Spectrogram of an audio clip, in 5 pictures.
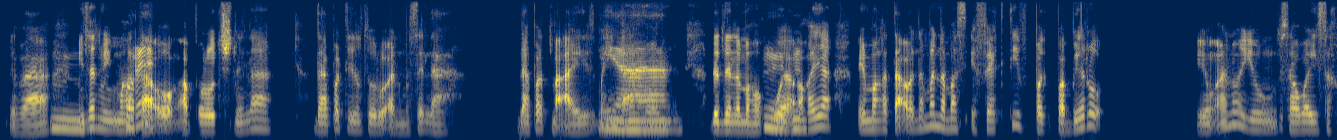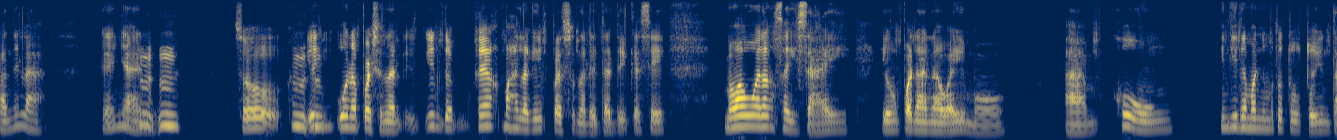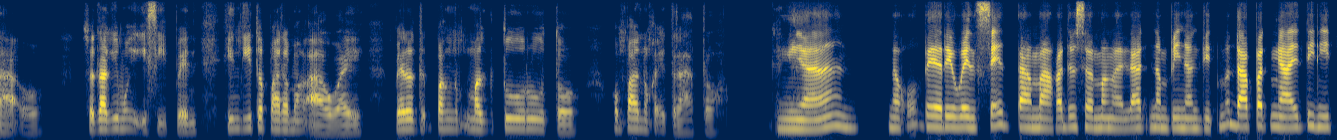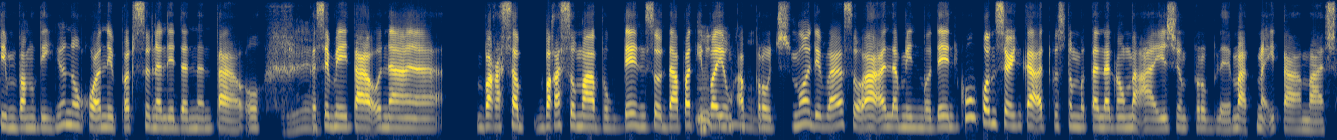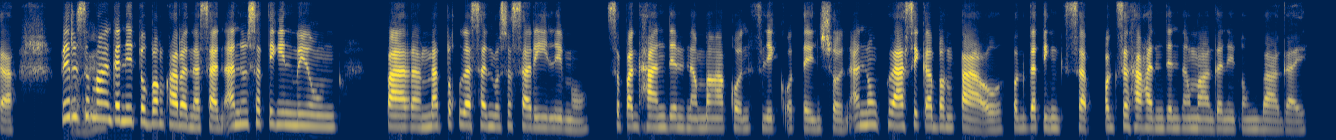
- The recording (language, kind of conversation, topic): Filipino, podcast, Ano ang ginagawa mo kapag may lumalabag sa hangganan mo?
- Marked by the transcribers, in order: none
